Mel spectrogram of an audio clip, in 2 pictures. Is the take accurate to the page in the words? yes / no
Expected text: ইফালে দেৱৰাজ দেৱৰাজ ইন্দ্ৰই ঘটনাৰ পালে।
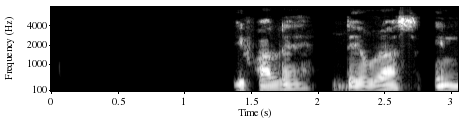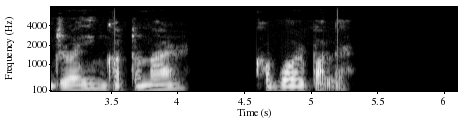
no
